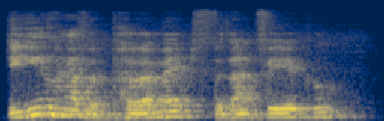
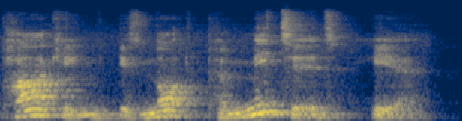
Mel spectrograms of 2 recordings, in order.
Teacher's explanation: permit with the stress on the first syllable is a noun. Permit with the stress on the second syllable is a verb.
